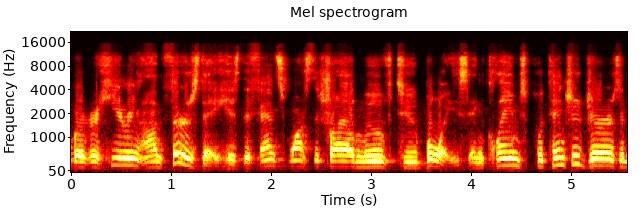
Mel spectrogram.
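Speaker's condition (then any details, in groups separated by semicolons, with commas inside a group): No condition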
